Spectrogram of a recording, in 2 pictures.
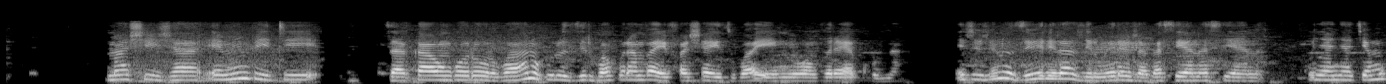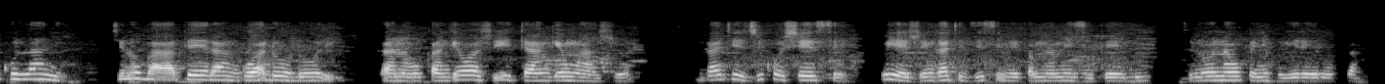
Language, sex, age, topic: Ndau, female, 36-49, health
